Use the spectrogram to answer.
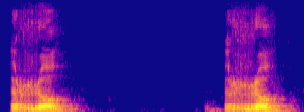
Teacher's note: The sound of ro is a little bit different than in English. We have to roll the R, just like in Spanish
